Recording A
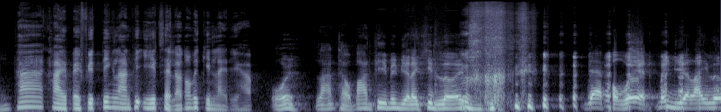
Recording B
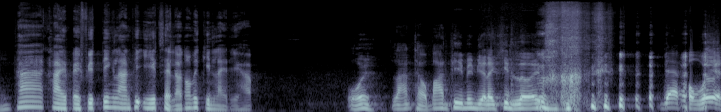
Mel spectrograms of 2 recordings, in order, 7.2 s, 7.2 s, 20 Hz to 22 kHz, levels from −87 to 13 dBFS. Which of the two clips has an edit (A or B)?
A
